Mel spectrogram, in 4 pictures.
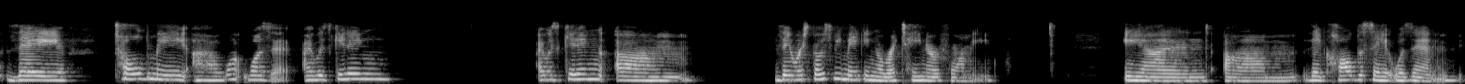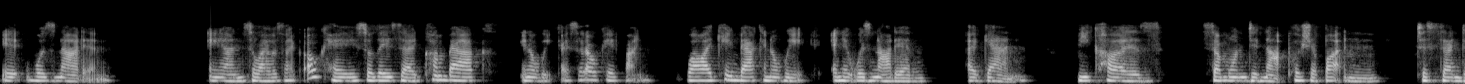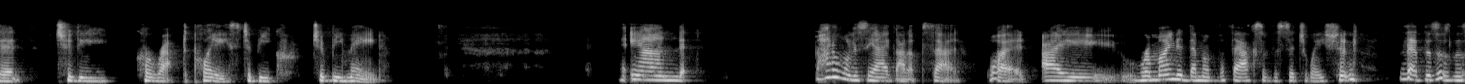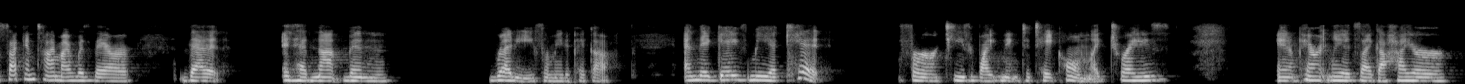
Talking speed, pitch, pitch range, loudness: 150 wpm, 180 Hz, 165-200 Hz, -18 LUFS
